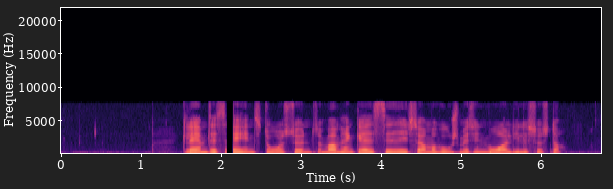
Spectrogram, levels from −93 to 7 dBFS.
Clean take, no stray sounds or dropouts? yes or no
no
